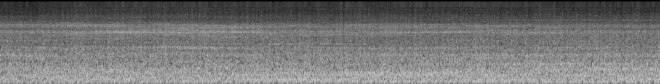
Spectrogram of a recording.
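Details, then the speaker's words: 1992 C4 Corvette LT1 300 hp V8 with 96,430 miles, a removed engine for sale: a loud, even idle with a smooth, continuous roar and no ticking or knocking. The engine is in great shape with no leaks. "This is the 300 horsepower LT1 engine. This engine's in great shape with no leaks or ticks or knocking."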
